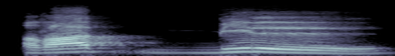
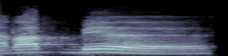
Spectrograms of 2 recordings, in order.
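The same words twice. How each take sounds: First: Rabbil with lips spread in a smile on the lam; smiling lam. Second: Rabbil with pursed, unsmiling lips on bil; pouting lips. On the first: Ustaz showing the complete sukun, smiling. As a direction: smile through the bil of Rabbil. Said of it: "ketika udah bisa senyum". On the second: Ustaz showing the incomplete sukun, pursed mouth. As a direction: say Rabbil with a pout. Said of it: "masih manyun mulutnya". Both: Shown as a demonstration.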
